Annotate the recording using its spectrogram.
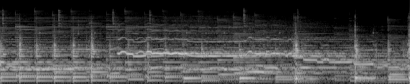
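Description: Chầu văn instrumental music from a Vietnamese traditional ensemble. A plucked melody steps from note to note over regular sharp percussion strikes, and a high wavering melodic line is held for about two seconds in the middle.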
